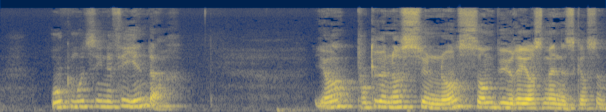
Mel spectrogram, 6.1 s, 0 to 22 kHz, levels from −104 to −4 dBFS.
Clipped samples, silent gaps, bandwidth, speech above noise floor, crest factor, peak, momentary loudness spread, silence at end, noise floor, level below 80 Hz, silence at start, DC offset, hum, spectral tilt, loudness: under 0.1%; none; 17 kHz; 34 dB; 18 dB; -2 dBFS; 9 LU; 0 s; -52 dBFS; -56 dBFS; 0.5 s; under 0.1%; none; -4.5 dB/octave; -18 LUFS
